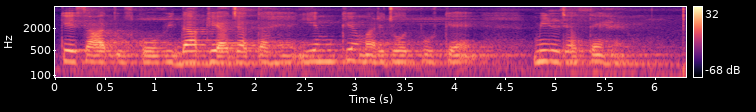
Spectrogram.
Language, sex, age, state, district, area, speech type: Hindi, female, 30-45, Rajasthan, Jodhpur, urban, spontaneous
